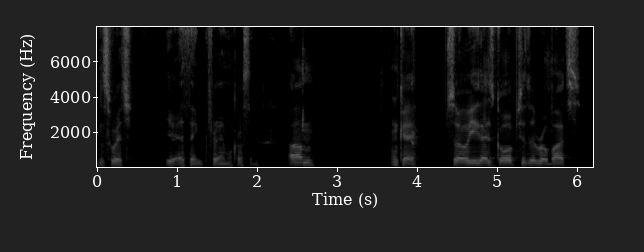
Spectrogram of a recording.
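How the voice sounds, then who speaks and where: A man runs a tabletop game for his friends, narrating in an easygoing, unpolished way. His pitch sits in the middle and he fills his pauses with ums and uhs. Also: no echo, clean studio sound. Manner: relaxed, loose narration full of ums. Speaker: game master.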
